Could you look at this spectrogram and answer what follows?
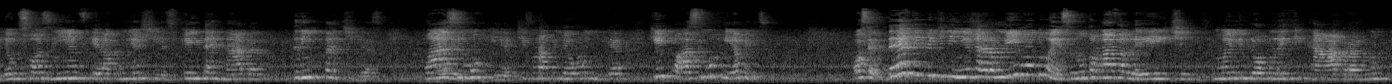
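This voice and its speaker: A young woman from rural Brazil telling her life story as a church testimony, unhurried and repeating her phrases. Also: high-pitched. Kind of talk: personal testimony. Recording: echoey room, far from mic, audible noise.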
